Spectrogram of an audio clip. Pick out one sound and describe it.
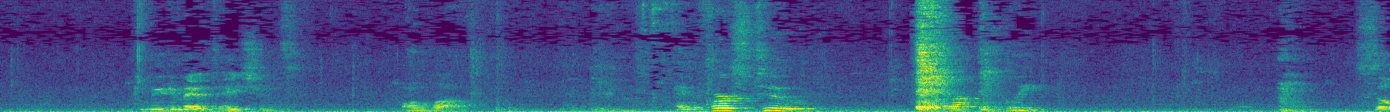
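A man speaks with animation in short bursts.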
